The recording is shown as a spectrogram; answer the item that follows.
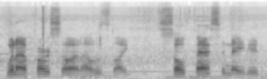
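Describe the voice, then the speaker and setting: A man's voice: fairly low pitch, a little slow, far from the mic, a little hiss or hum, rough recording. A man hosting an interview, encouraging his guest with short affirmations and laughs. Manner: warm, encouraging, many "mm-hmm" and laughs. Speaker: interview host. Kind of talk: casual interview chat.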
